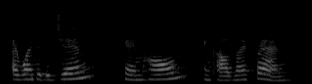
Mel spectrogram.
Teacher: rising intonation when you're not finished speaking and you have something more to say and then falling intonation at the end of your sentence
